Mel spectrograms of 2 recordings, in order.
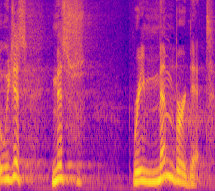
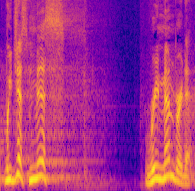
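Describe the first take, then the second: First: Slow, with weight on "just"; slow and emphatic. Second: Slow again, "just" leaned on; same slow weight; slow and emphatic. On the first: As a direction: drag it out slowly. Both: Shown as a demonstration. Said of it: "emphatic repetition".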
